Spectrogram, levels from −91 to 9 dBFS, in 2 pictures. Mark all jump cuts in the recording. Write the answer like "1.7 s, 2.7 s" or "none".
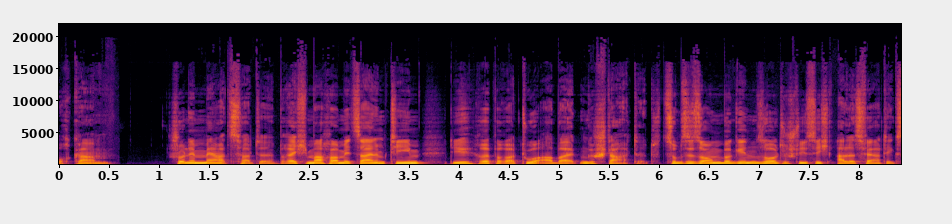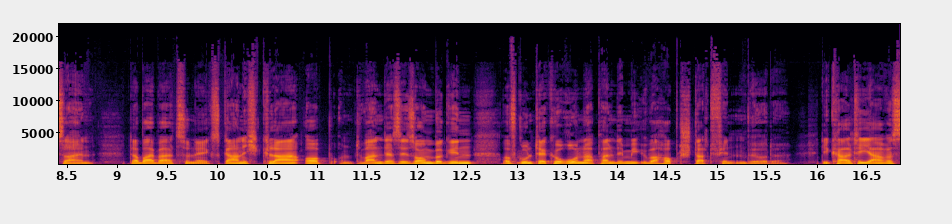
15.9 s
